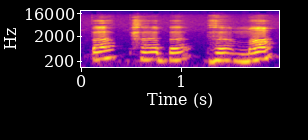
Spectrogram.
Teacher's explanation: ಈ ತುಟಿಯ ಸಹಾಯದಿಂದ ಉಚ್ಚಾರಣೆಯಾಗುವ ಅಕ್ಷರಗಳನ್ನ ನಾವು ಓಷ್ಟ್ಯಾಕ್ಷರಗಳು ಅಂತ ಕರಿತೀವಿ.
